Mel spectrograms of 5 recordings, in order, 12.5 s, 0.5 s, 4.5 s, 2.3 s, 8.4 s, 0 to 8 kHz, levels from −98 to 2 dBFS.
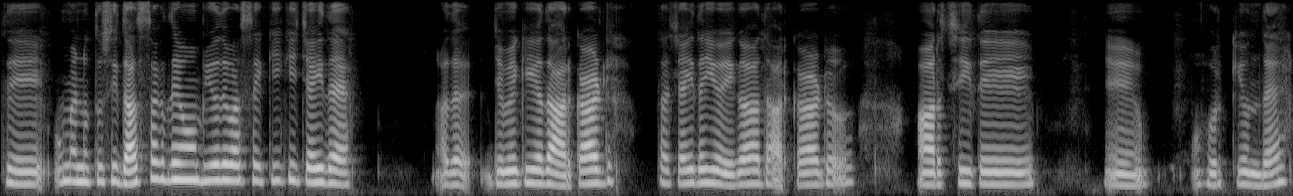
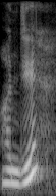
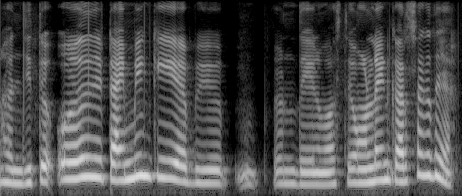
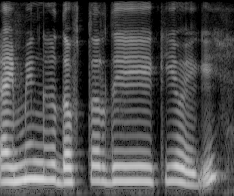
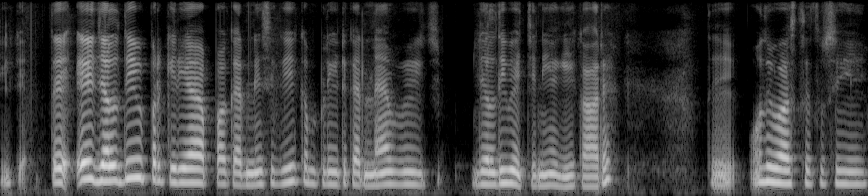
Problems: none marked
